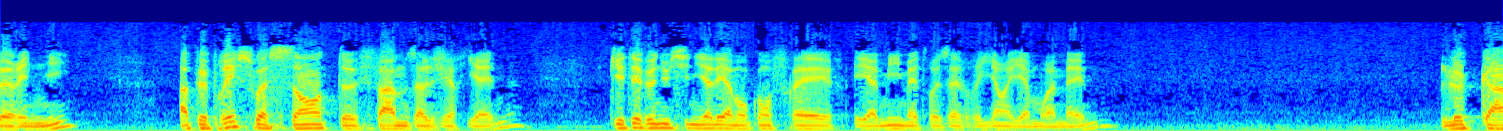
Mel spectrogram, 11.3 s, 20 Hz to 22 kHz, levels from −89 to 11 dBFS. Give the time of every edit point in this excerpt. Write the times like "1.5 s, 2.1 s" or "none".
none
